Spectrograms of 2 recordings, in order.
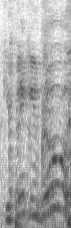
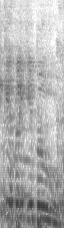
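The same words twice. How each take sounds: First: "Kipliki Boo" rising high on Boo; puzzled echo question. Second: "Kipliki Boo" stated, falling at the end; falling statement. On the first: Sailor baffled by his crewmate's word, puzzled question. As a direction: query "Kipliki Boo" with a climbing end. Other sailor echoes it in doubt. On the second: Sailor offering a made-up word, falling statement. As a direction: say "Kipliki Boo" as a plain assertion, voice dropping. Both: Acted.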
